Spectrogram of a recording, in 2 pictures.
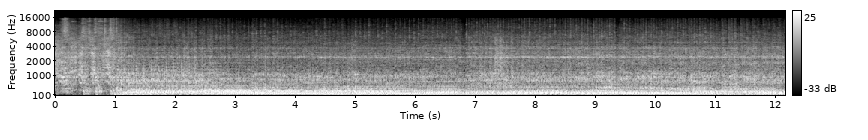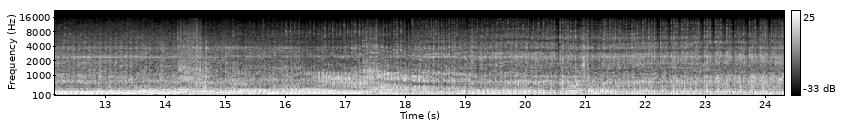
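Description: A Harley-Davidson Road Glide motorcycle engine runs loud and close as the bike is readied for loading onto a dually pickup, a steady rumbling drone that holds for the whole stretch with no break.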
